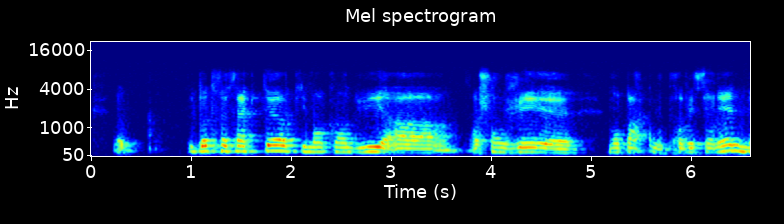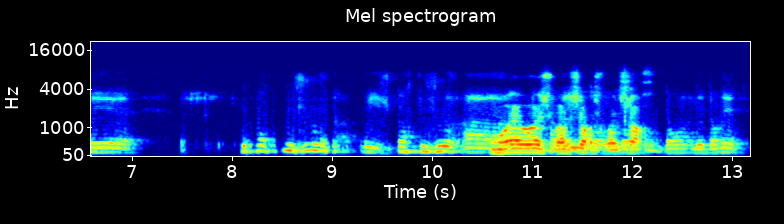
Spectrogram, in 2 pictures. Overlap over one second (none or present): present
